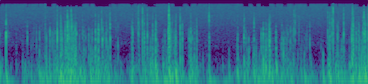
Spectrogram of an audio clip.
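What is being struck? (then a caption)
Mulberry paper sheet. A thin, fibrous sheet of white Thai mulberry paper is held in both hands and folded and flexed, so it crinkles and rustles. Dense, irregular crackles and soft rustling bursts come quickly one after another, with most of the energy in a low, muffled rumble and only faint bright edges.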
